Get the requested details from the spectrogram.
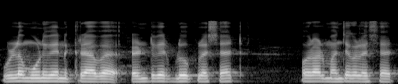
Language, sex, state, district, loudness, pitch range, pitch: Tamil, male, Tamil Nadu, Kanyakumari, -14 LUFS, 135-145 Hz, 140 Hz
